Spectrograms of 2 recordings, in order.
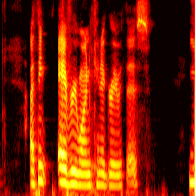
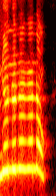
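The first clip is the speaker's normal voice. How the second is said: high, loud string of no; panicked denial; 12 semitones higher, 6 dB louder, much faster than usual. Retold or imitated. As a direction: squeal no as the car closes in. Bracing for crash, retold.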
